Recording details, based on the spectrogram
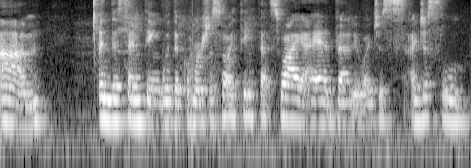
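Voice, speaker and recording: Speaking at a fairly quick pace with a non-native accent, a woman is heard over noticeable background noise with audible room echo. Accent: noticeable foreign. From Brazil. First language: Portuguese. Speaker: insurance agent. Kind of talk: interview. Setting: radio studio. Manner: halting with repetitions.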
